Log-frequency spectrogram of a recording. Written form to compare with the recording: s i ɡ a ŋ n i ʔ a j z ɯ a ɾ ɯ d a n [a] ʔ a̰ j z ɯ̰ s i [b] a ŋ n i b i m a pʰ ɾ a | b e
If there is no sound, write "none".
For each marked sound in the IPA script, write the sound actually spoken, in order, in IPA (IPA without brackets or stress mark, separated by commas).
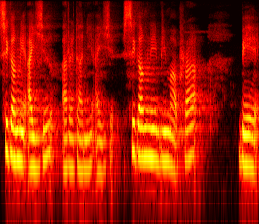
i, ɡ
